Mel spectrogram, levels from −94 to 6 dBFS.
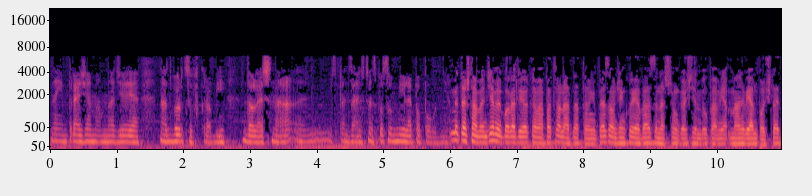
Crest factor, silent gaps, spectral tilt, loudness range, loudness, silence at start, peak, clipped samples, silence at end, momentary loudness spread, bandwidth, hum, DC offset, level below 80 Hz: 20 dB; none; -5.5 dB/octave; 5 LU; -28 LUFS; 0 s; -8 dBFS; under 0.1%; 0 s; 10 LU; 6.6 kHz; none; under 0.1%; -44 dBFS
